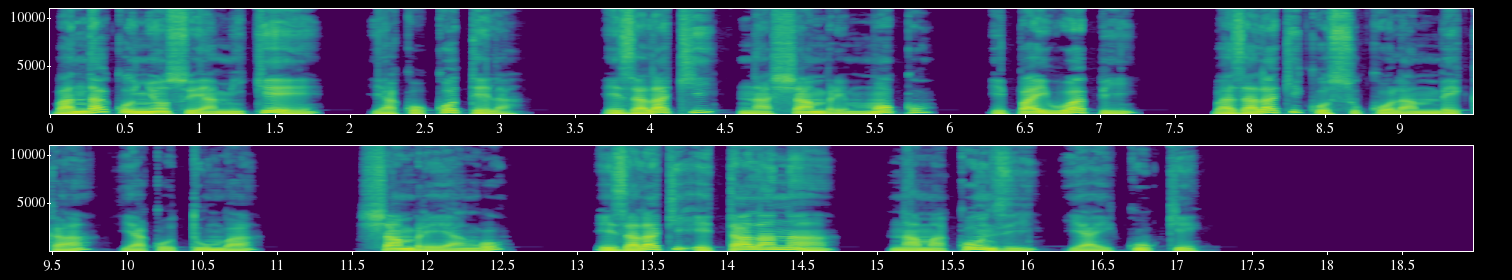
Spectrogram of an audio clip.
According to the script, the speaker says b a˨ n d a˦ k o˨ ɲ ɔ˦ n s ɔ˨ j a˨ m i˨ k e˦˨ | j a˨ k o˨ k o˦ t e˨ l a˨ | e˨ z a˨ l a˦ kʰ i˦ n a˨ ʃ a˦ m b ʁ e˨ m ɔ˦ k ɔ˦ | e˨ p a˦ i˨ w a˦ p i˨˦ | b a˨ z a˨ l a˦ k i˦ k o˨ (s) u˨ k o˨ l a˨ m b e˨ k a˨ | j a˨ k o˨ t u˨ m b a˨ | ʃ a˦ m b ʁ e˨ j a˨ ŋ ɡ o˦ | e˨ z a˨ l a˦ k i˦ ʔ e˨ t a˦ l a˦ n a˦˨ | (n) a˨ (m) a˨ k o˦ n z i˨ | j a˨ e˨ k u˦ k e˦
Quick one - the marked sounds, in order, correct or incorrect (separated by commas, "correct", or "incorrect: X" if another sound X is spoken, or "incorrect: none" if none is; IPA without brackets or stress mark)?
correct, correct, correct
